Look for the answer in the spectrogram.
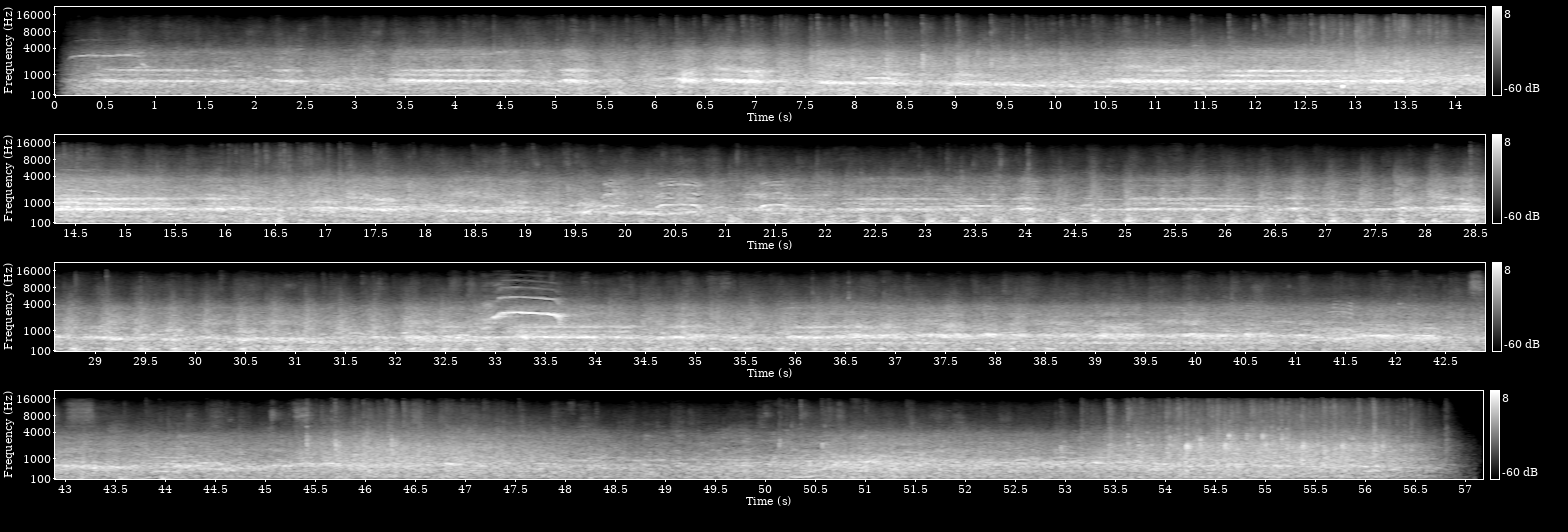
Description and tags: Football Crowd - Chanting Pochettino - Southampton Vs Hull at Saint Mary's Stadium
Recorded at Southampton FC Saint Mary's stadium. Southampton VS Hull. Crowd chanting for Pochettino (Manager).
